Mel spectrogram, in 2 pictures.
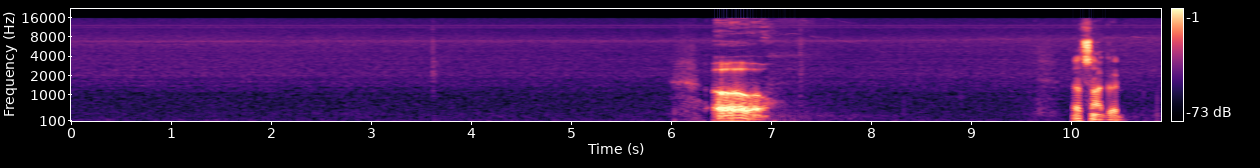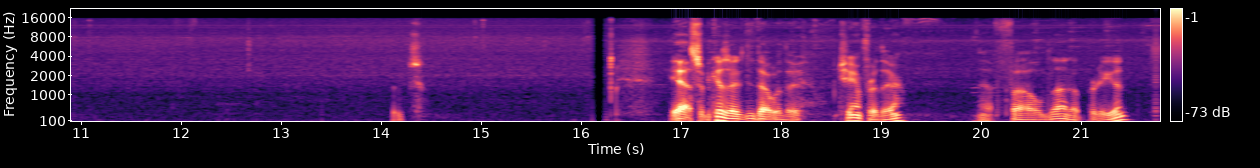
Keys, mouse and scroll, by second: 2.5 middle click, 3.0-7.4 right drag, 3.6-6.7 middle drag, 7.3-8.9 middle drag, 10.9 click, 14.9 click, 16.1 click, 16.2-21.7 right drag, 18.2 click.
